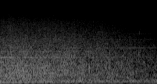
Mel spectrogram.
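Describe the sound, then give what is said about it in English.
A steady, broad rush of ocean surf washing in, full, easing off slightly toward the end with no voices present. “The current carried them to the calm sea.”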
